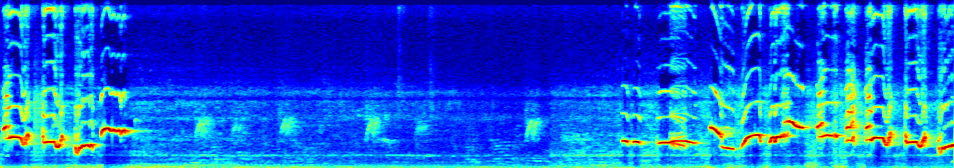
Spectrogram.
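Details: Loud 'gacor ngeplong' singing of an oriental magpie-robin, meant to prompt raw or stalled birds to sing: clear, varied whistled phrases with sharp slurred notes, a pause with faint notes and low rumble, then a fast run of repeated bright whistles.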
